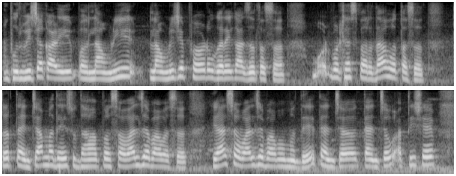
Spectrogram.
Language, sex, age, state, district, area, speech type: Marathi, female, 60+, Maharashtra, Kolhapur, urban, spontaneous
